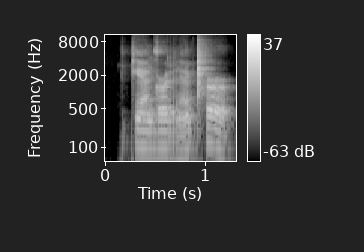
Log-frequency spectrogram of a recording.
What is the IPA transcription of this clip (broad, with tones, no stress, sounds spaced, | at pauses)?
kʲ æ̃˧ ɡ ə˞˧ r ɛ̃˩˧˩ ʈʰ ə˞˧˩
